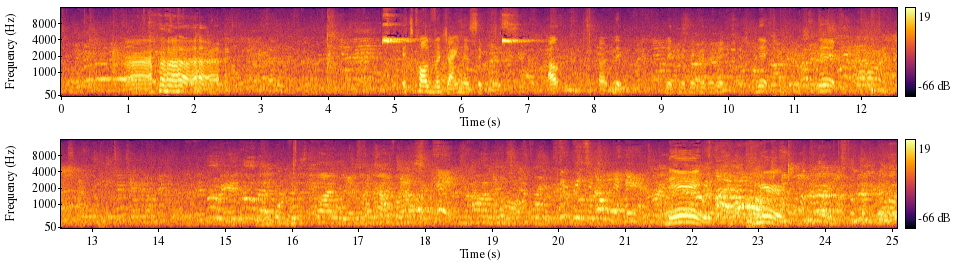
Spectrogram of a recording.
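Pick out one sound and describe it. Spectators shout and cheer loudly.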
